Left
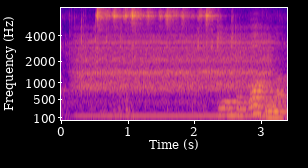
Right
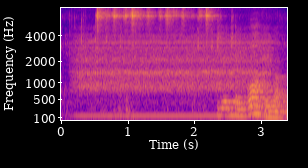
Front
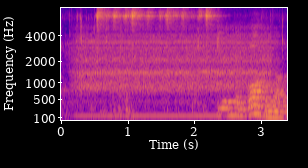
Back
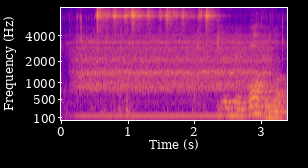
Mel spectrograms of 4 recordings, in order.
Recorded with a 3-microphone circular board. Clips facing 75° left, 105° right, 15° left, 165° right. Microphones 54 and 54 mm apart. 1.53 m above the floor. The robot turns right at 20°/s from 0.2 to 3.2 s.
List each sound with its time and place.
0.5 s breathing: 20° left, 0.6 m; by 2.2 s 55° left, 0.6 m
2.3 s a man speaking: 80° right, 0.7 m; by 3.4 s 65° right, 0.7 m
